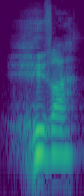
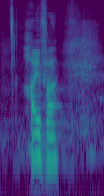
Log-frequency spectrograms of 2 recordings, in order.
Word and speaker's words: Hyvä: Um, it's pronounced Huva. It's Finnish. Uh, but Huva or whatever also works. Hiva.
